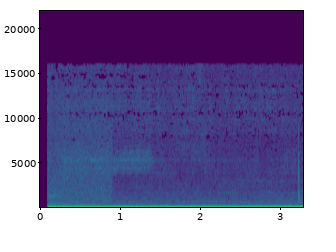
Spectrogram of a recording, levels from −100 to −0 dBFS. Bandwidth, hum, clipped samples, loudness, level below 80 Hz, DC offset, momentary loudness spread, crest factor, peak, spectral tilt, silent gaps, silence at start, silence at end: 16 kHz; none; under 0.1%; -39 LUFS; -50 dBFS; under 0.1%; 1 LU; 8 dB; -30 dBFS; -6.5 dB/octave; none; 0.1 s; 0 s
